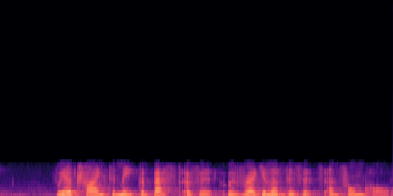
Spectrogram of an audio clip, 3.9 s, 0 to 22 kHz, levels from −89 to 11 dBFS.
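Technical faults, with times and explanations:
No technical faults turn up here, just speech carried over an ordinary G.711 A-law phone line, so it has that familiar narrow telephone band of roughly 150 Hz to 3.4 kHz with nothing above about 3.8 kHz, which is simply how that format sounds.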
